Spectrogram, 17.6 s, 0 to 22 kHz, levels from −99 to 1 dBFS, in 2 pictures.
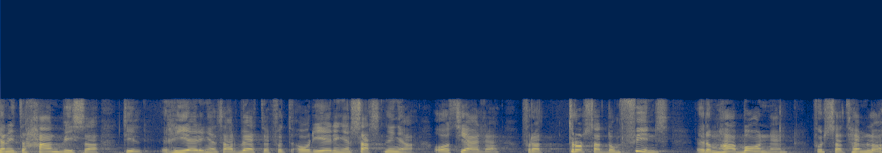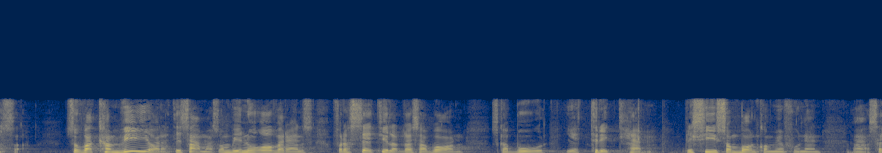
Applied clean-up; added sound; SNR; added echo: none; none; none; none.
